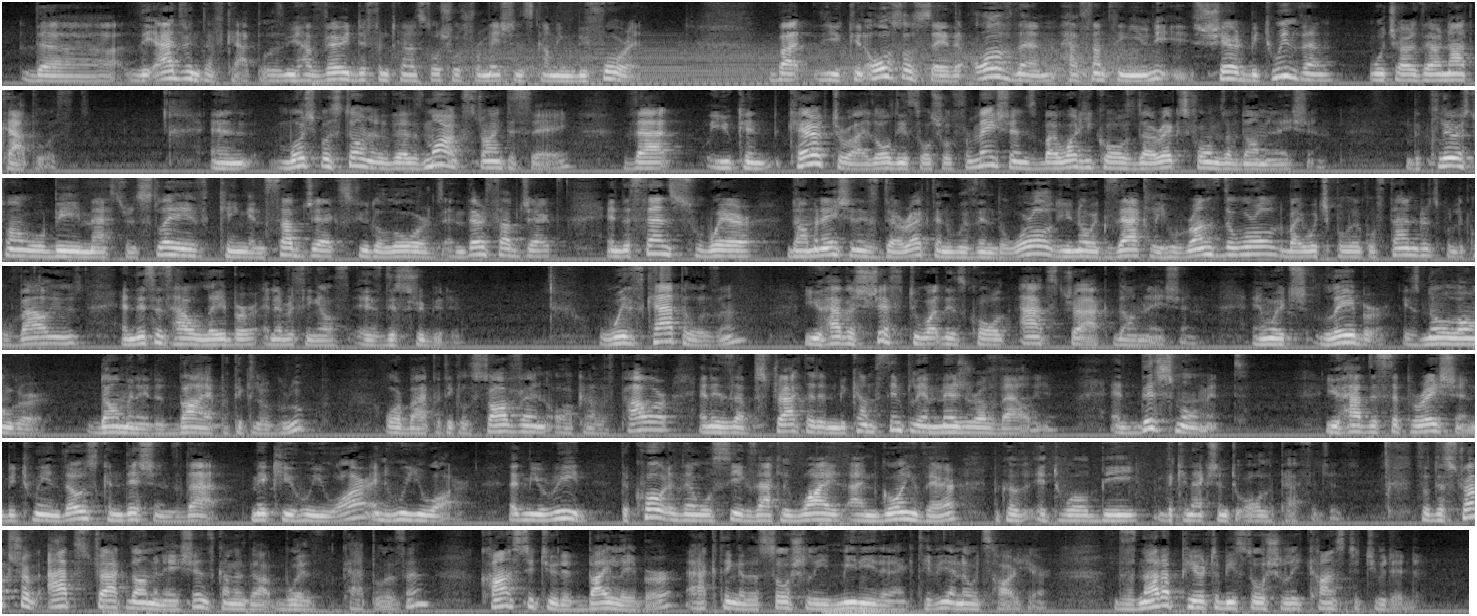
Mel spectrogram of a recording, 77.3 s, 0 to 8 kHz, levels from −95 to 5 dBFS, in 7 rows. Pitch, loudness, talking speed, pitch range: 145 Hz, -23 LUFS, 180 wpm, 130-165 Hz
